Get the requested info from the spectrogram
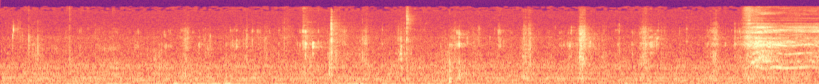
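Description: A person chewing a mouthful of food, faint wet clicks and small crunches, with a brief hum-like voice sound near the end.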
